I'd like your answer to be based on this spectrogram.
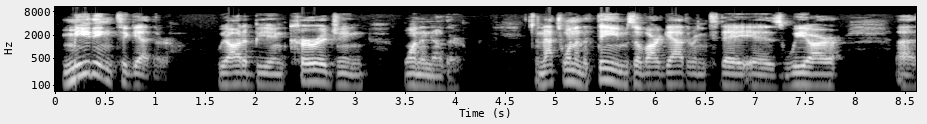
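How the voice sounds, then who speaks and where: An older man, a pastor, opening a church service and leading prayer in an earnest, unhurried way, pausing often, speaking at home over a video call. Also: fairly low pitch, pushed and bright. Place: home room, indoors. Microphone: webcam on a video call. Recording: dull lo-fi video call audio.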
